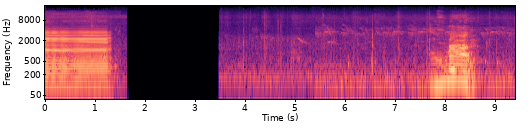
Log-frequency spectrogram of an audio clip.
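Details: Cow ending a drawn-out moo, then a silent gap and faint outdoor noise before one short, rising-and-falling moo.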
